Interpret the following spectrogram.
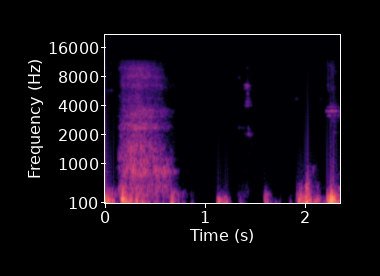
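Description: A short breath or sigh into a close microphone at the start, followed by a few faint low thumps.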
